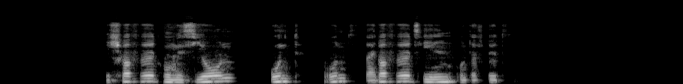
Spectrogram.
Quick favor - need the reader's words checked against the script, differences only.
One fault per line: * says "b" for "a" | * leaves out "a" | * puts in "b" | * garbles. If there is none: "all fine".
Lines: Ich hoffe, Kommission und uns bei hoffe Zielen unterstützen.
all fine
